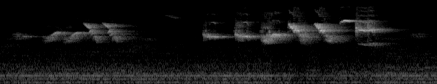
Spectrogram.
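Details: A 1.5-year-old double-collared seedeater warming up with two bursts of high, quick twittering notes, a short one then a longer, busier phrase, over a low indoor hum.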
